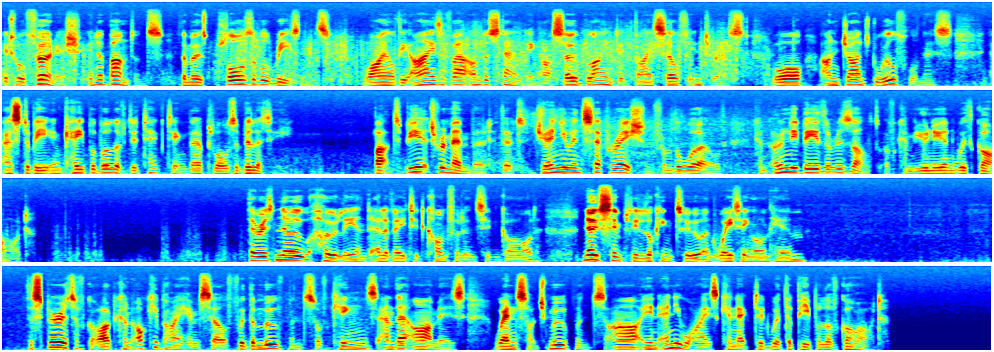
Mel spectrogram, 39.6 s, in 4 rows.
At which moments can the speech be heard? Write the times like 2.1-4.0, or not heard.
0.0-12.8, 13.6-20.1, 22.2-27.9, 29.9-38.5.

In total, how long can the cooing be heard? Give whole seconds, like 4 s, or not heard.
not heard.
